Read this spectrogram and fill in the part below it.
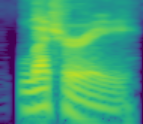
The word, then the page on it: lechery: American English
